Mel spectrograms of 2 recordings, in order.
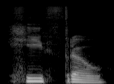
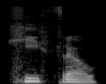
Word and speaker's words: Heathrow: How do we pronounce this? Heathrow. One more time, repeat after me. Heathrow.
